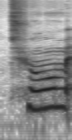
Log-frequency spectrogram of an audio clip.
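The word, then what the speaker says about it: tome: Jose tomb of tatters tomb as in ancient book of knowledge tattered as in torn apart the e is silent on the end and tatters is not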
